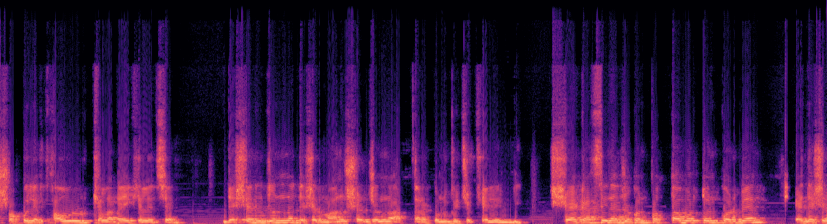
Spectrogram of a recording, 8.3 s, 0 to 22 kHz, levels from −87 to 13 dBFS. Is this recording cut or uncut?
uncut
